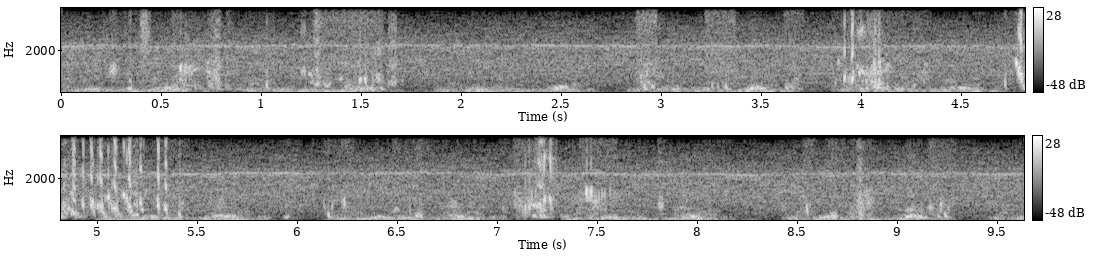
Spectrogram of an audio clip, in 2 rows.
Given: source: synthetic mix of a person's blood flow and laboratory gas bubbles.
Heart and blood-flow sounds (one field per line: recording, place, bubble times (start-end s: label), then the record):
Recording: Doppler ultrasound of blood flow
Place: precordium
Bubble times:
0.23-0.45 s: bubbles
0.54-0.86 s: bubbles
0.99-1.07 s: bubbles
1.19-1.72 s: bubbles
2.86-3.01 s: bubbles
3.22-3.38 s: bubbles
3.60-3.72 s: bubbles
3.84-4.36 s: bubbles
4.69-5.46 s: bubbles
5.92-5.99 s: bubbles
6.12-6.29 s: bubbles
6.47-6.67 s: bubbles
7.00-7.60 s: bubbles
7.80-7.85 s: bubbles
8.51-8.59 s: bubbles
8.63-8.89 s: bubbles
9.14-9.29 s: bubbles
From the record:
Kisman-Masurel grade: 243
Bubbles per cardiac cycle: several, 3 to 8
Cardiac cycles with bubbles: 100%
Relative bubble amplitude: loud (0.450 to 0.775)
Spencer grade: 3 (all of the cardiac periods contain showers or single bubble signals, but not dominating or overriding the cardiac motion signals)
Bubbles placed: only in the low amplitude regions of the cardiac cycle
